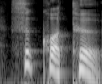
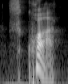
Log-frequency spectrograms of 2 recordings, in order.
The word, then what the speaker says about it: 스쾃: 쪼그려 앉기 라는 의미인데 한국식 발음으로 스쿼트 라고 하면은 외국인들은 알아 듣지를 못합니다 그래서 원래 정말 좀 이렇게 외국인도 알아야 들을 수 있는 발음으로 표현을 하면 스쾃 이렇게 해야 되요 스콰 빽 스콰 프론트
